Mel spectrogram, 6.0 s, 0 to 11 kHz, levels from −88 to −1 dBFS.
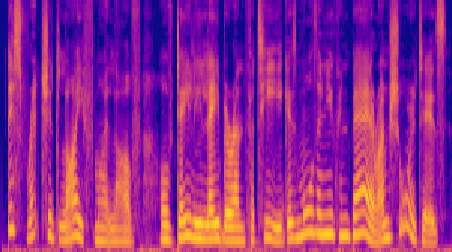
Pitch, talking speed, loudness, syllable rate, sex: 205 Hz, 210 wpm, -17 LUFS, 4.7 syllables/s, female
